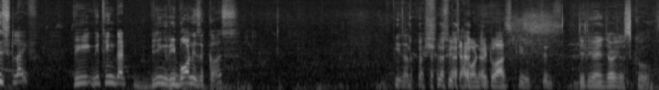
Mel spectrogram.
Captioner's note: laughs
